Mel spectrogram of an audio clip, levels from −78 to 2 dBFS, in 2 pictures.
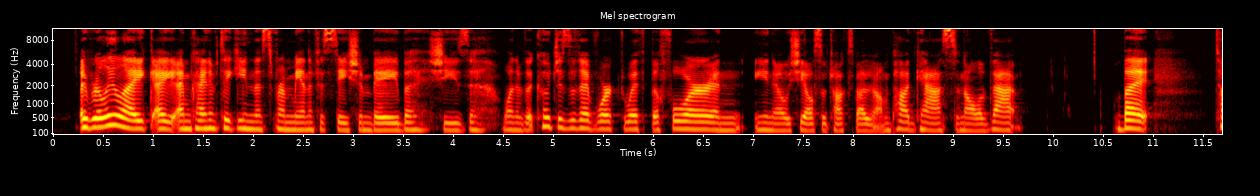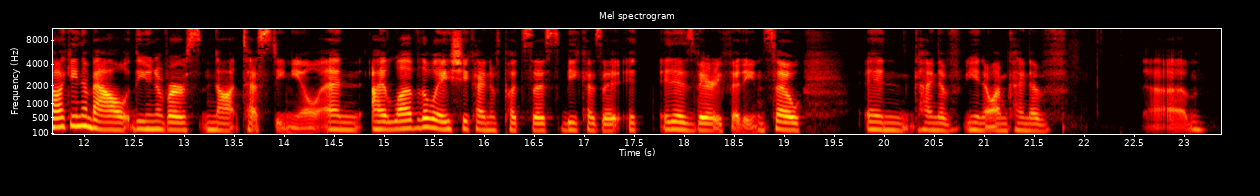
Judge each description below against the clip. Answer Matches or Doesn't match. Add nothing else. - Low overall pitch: Doesn't match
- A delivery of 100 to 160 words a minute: Doesn't match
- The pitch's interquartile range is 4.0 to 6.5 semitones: Doesn't match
